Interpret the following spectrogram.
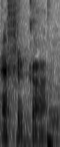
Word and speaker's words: Eureka: secara lisan tulisannya Eureka, tapi untuk penortnya sebenarnya ini dari bahasa Yunani, cara bacanya Afrika.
